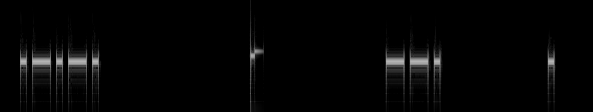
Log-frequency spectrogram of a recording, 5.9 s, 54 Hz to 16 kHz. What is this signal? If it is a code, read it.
Morse code, heard as a keyed tone, about 20 wpm, spaced as for 7 wpm, 700 Hz. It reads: <AR> GE
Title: Top 90 QSO Elements - 6x Character Spacing - 20wpm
